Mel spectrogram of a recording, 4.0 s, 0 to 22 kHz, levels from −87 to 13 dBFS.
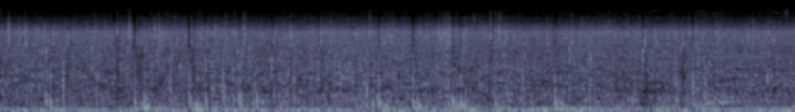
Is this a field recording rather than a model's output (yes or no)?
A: yes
